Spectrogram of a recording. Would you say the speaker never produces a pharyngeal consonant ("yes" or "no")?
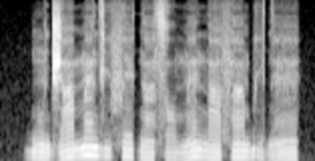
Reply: yes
